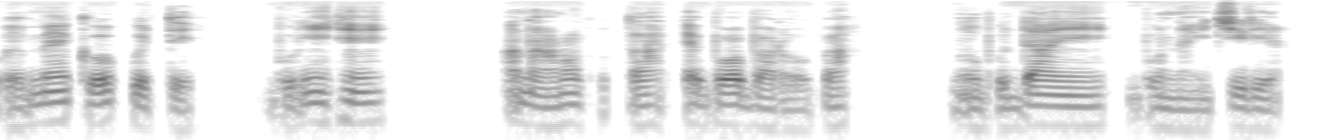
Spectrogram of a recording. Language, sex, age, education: Igbo, male, 30-45, tertiary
